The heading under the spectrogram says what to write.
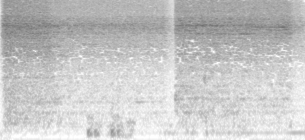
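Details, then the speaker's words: Pneumatic tire machine being repaired after it had been blowing air and not working, pedal tested with air on: loud steady air hiss with brief break then resuming; bead breaker cylinder taking air normally. "Hell yeah. Tire machine. Sounds like the tire machine is working. We're back in order."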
